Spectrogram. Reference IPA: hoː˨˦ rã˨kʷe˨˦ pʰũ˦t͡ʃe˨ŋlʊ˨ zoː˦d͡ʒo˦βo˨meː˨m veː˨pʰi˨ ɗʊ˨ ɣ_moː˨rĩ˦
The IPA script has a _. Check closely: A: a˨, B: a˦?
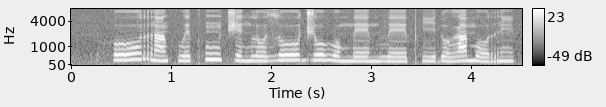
B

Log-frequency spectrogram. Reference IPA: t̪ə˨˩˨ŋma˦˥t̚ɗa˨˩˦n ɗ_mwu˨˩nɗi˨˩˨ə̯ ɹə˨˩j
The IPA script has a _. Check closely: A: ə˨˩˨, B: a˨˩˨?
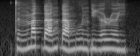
B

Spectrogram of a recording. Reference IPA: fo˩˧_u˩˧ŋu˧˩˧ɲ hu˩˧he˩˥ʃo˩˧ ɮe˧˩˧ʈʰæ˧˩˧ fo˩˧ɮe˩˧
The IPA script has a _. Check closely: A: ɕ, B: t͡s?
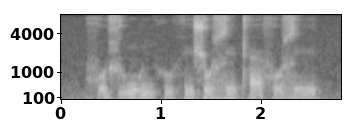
A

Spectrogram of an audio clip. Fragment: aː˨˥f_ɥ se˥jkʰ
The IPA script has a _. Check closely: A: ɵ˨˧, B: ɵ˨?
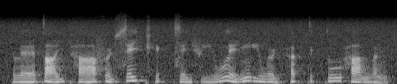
B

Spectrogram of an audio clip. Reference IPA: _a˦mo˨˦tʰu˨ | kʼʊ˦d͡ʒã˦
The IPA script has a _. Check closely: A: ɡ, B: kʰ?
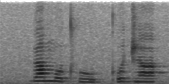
A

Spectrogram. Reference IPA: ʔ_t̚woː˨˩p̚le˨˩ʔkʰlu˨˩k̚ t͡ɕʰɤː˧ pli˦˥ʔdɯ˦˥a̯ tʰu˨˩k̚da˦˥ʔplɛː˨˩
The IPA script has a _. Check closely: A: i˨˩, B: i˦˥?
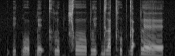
A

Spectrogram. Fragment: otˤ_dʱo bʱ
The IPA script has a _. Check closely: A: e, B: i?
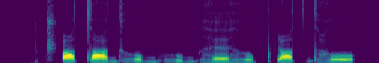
A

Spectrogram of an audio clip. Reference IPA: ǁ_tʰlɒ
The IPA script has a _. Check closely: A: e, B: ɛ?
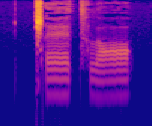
B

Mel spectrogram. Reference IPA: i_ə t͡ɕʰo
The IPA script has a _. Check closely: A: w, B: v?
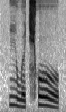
A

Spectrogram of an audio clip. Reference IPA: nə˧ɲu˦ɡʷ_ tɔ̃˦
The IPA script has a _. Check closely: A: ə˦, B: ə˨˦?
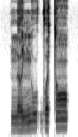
A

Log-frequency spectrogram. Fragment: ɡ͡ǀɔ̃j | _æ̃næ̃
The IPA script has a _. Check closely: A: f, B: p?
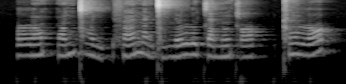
A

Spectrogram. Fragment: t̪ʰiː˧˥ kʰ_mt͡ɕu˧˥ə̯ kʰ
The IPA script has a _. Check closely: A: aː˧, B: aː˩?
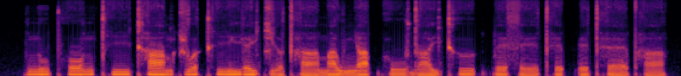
A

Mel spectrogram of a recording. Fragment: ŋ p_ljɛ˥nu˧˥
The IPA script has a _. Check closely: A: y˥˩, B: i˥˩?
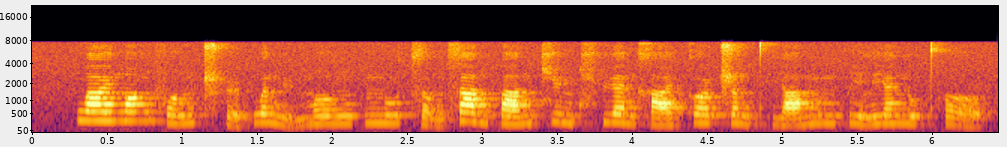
B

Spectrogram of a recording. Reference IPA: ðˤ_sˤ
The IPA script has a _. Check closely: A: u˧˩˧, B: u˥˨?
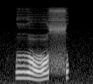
A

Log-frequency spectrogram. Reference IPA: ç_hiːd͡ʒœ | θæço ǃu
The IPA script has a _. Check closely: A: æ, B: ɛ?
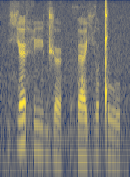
B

